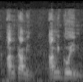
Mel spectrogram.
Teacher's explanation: যেমন প্রভু যে আই এম কামিং, আমরা কি বলছি কাম ইং, এই যে নাকের মধ্যে শব্দ হচ্ছে দেখেন নাকের মধ্যে শব্দ হয়, কিন্তু তারা লাস্টে জিটাকে বাদ দিয়ে দেয়, আম কামিং, শুধু এন উচ্চারণ করে, জি উচ্চারণ করে না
